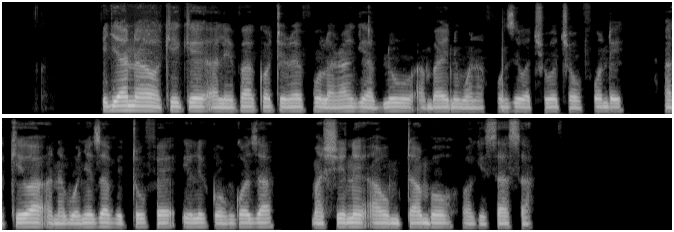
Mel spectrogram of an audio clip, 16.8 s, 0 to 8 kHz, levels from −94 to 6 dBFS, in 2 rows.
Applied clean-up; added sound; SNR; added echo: none; none; none; none.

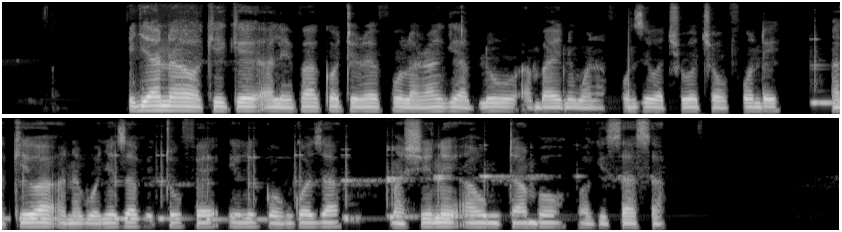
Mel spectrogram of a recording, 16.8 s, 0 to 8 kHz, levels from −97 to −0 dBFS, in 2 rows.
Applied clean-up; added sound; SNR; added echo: classical method spectral subtraction.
